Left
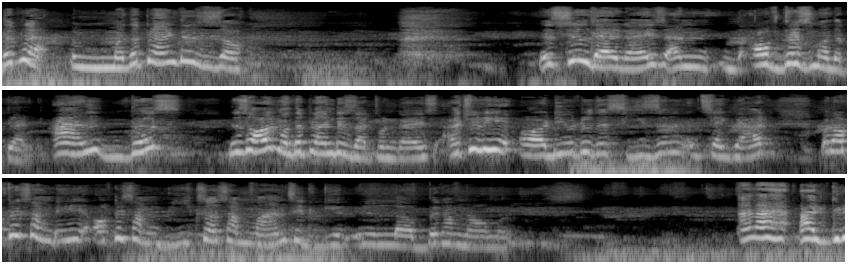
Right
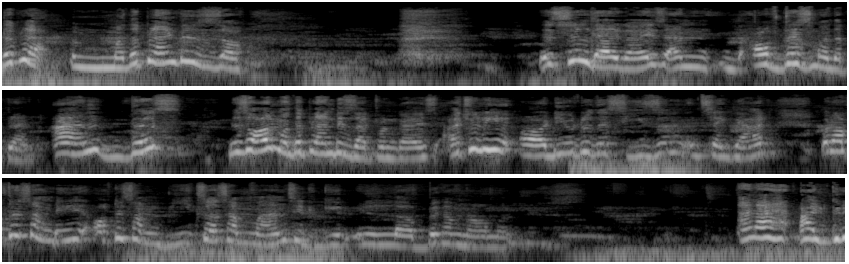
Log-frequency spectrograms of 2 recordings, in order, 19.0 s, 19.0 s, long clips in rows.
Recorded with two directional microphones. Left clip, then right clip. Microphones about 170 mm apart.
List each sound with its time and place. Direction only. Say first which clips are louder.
0.3 s a woman's voice: left 8 dB; 10° left (ahead or behind)
3.0 s gasp: left 7 dB; centre (ahead or behind)
4.0 s a woman's voice: left 5 dB; 15° left (ahead or behind)
11.2 s a woman's voice: left 7 dB; 20° left (ahead or behind)
18.1 s a woman's voice: left 7 dB; centre (ahead or behind)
